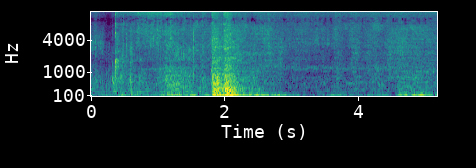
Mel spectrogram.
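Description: Tap water runs over shredded lettuce in a strainer at a kitchen sink, a steady close hiss with a brief louder splashing gush in the middle, no talking.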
